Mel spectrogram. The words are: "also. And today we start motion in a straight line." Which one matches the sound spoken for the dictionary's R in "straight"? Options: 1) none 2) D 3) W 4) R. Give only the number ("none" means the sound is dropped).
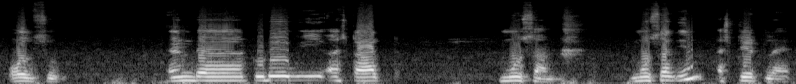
1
